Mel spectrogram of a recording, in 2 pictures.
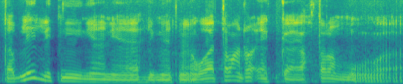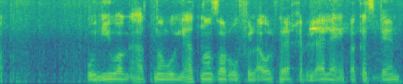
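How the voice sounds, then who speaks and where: Fast-talking low-voiced Egyptian man. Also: a little mellow, slight background noise. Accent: Egyptian Arabic. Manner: chatty, addresses viewers by name, swears oaths often. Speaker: football channel host. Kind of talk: casual live-stream chat.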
